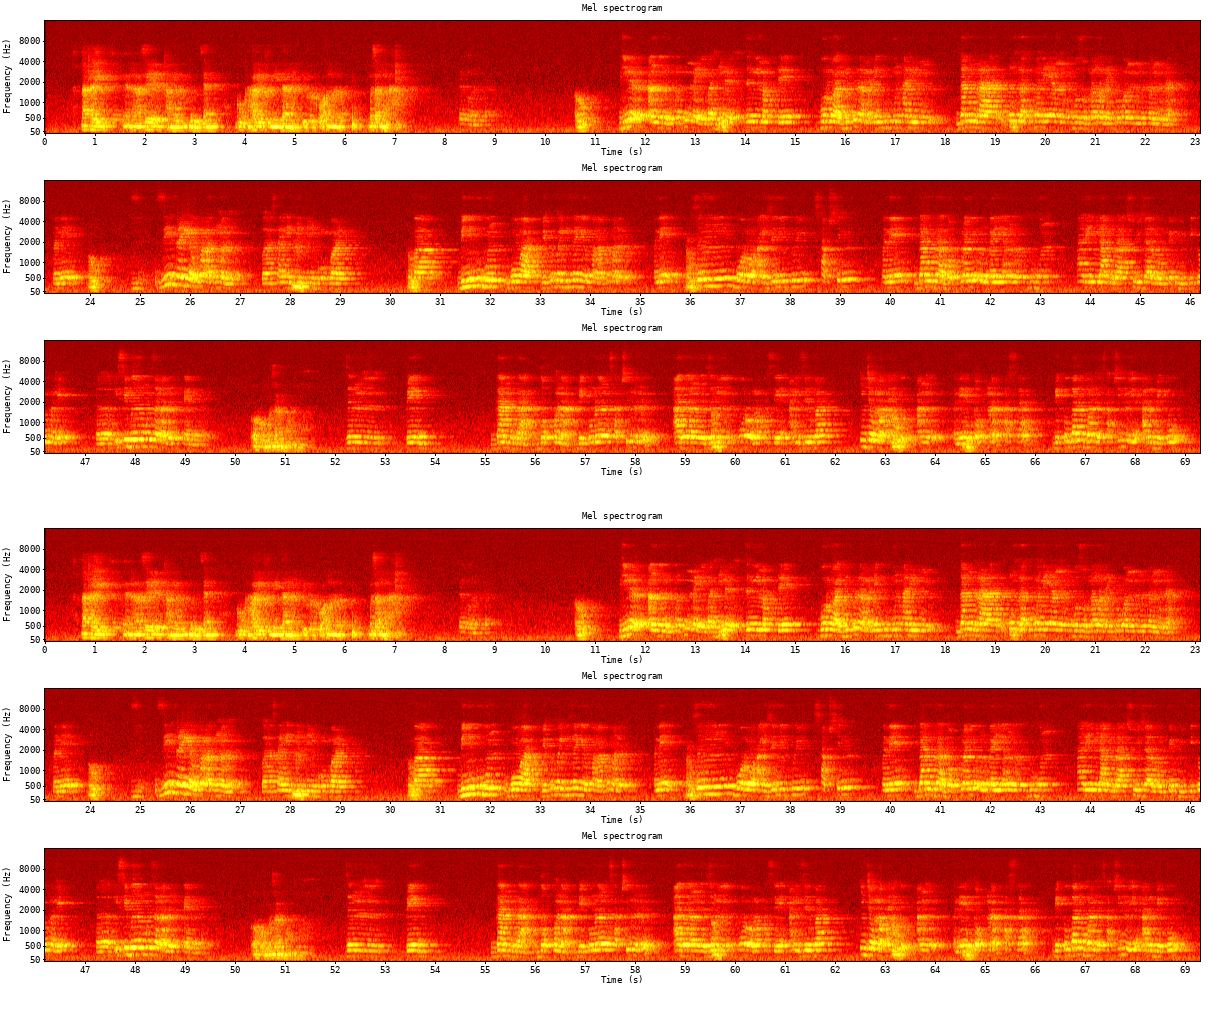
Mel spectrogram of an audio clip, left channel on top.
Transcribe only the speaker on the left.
नाथाय
नोंथाङा
जे थांनायाव औमबाय जेन गुबुन हारिफोरनि गाननाय बेफोर खौ आंङो मोजां मोना।
औ
औ
औ
औ
उम
औ
औ
अह मोजां नङा नुआ
औ
औ
औ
